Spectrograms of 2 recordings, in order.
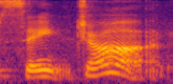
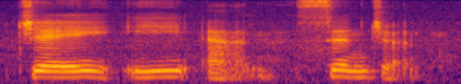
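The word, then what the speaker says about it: St John: and I believe Sinjin is spelled Saint John S T and then the name John but I don't want to call it I don't want to spell his name that way because everyone's gonna mispronounce his name and call him Saint John so I'm spelling it s-y-n-j-e-n Sinjin because I think that's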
